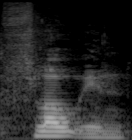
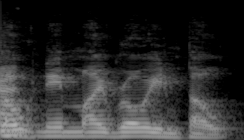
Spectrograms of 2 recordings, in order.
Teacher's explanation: I think sometimes the O vowel can start a bit more rounded as well.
